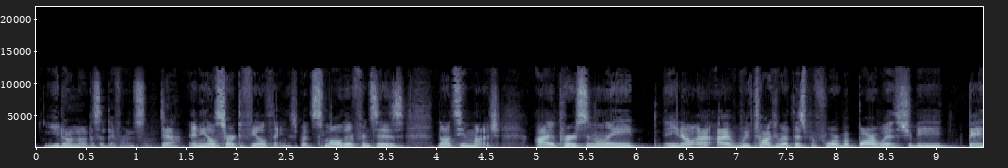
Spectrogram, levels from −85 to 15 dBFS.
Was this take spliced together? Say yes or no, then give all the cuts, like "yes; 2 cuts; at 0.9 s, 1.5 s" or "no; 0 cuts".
yes; 1 cut; at 1.2 s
